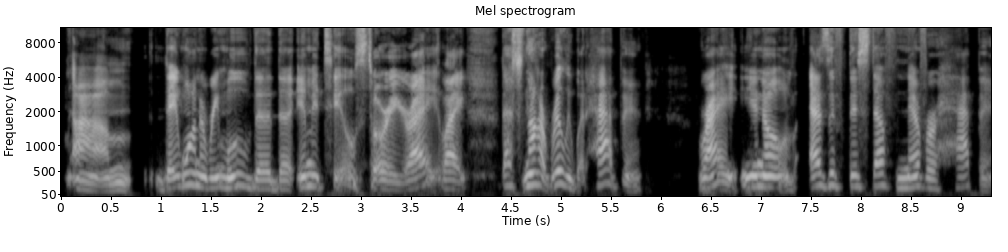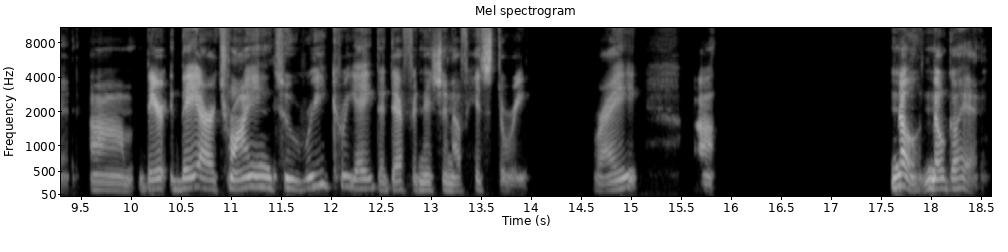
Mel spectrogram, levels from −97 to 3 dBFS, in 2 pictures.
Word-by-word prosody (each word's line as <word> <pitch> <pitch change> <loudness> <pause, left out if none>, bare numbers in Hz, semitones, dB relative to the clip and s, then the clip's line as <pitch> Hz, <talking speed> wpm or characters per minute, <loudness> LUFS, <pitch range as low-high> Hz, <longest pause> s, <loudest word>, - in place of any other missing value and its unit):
um, 135 +3 -1 0.3
they 175 +2 +7
wanna 235 -3 -4
remove 190 +2 -3
the 165 -1 -3
the 160 0 -3
Emmett 200 -2 -3
Till - - +2
story, - - +5
right? - - +4
Like, - - +1 0.4
"That's - - +8
not 240 +1 +1
really 260 +8 +1
what - - -14
happened." - - -2 0.6
Right? 390 - +3
You 405 +1 -1
know, 200 -1 -1 0.2
as 215 0 +6
if 215 -4 -5
this 210 -1 +7
stuff 220 +2 +4
never 185 0 -4
happened, 205 - -10 0.2
um, 140 -3 -10
they're 180 0 +2
they 180 +5 +2
are 170 -2 -1
trying 195 +3 -3
to 175 -4 -9
recreate 195 -3 -8
the - - -11
definition 145 -2 -5
of 125 +1 -10
history, 370 +1 -2 0.7
right? 385 0 -7 0.7
Uh - - -8 1.8
No, - - 0
no, 175 0 -2
go 175 +1 -9
ahead. 190 - -11
190 Hz, 135 wpm, -26 LUFS, 170-215 Hz, 1.8 s, That's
